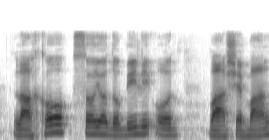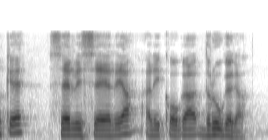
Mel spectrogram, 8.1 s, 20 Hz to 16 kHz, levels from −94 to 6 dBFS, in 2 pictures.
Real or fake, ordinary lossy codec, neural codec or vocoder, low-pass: fake; none; codec, 16 kHz, 4 kbps, FunCodec, trained on Chinese and English, 50 frames a second; 7.2 kHz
